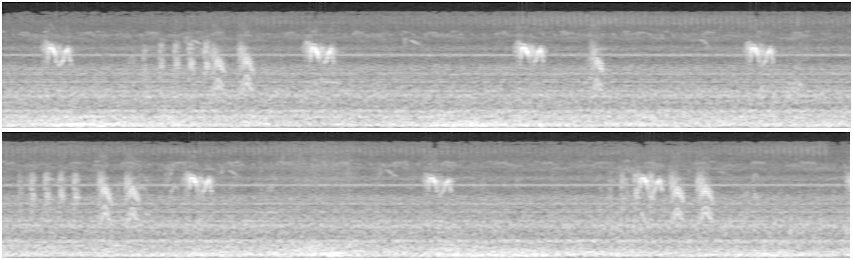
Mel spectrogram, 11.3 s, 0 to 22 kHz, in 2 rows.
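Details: Nest camera audio of an osprey pair near Charlo, Montana, evening of 17 August 2018: thin, high chirps repeat every second or two, some breaking into quick rattling runs of short notes, over low rumbling noise.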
